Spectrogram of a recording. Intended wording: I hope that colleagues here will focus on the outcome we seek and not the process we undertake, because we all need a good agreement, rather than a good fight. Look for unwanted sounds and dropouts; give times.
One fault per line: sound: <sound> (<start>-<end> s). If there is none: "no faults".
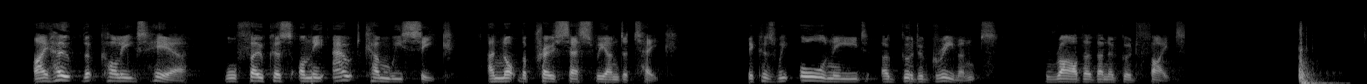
sound: thud (13.0-13.5 s)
